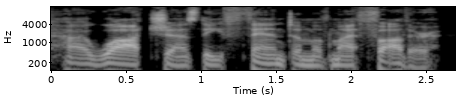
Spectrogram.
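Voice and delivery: usual speaking voice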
